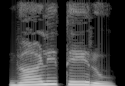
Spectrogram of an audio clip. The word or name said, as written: ಕಳಾಧರ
